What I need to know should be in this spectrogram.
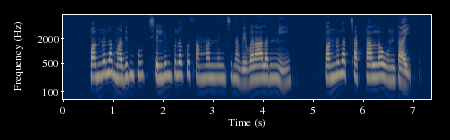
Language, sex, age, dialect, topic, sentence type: Telugu, male, 25-30, Central/Coastal, banking, statement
